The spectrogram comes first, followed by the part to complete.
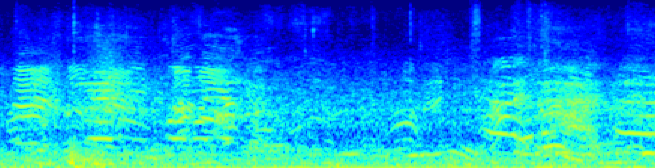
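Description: Faint, distant voices talking and calling out across an open football pitch, over a steady low hum.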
